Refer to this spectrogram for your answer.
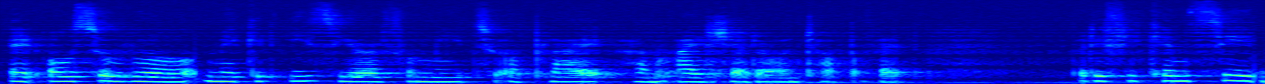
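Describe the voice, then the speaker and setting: Hoarse, gravelly woman losing her voice. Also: medium pitch, mellow, rough recording. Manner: chatty, friendly, explains as she works. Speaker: makeup artist. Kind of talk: makeup tutorial.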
